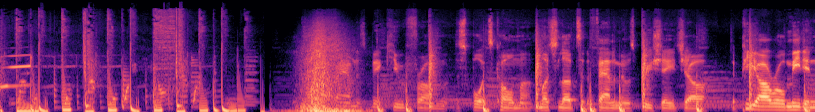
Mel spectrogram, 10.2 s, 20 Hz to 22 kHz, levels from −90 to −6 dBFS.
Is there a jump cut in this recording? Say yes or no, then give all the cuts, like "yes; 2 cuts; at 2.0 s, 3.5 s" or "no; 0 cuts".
yes; 2 cuts; at 3.4 s, 4.3 s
